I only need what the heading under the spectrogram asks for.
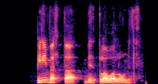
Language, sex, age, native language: Icelandic, male, 30-39, Icelandic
